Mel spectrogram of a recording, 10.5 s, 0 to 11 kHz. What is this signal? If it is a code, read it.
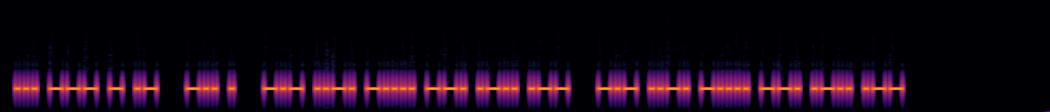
Morse code, heard as a keyed tone, about 28 wpm, 690 Hz. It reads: SOTA DE KF6GLW KF6GLW
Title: SOTA QSO Practice 28wpm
